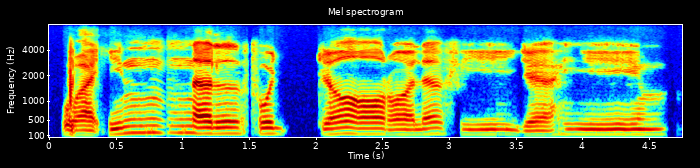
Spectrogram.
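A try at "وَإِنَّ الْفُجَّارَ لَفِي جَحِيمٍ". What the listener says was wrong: Jimnya jangan fujo. Itu nanti menebal. Fuja. Buka aja mulutnya. Fuja, bukan fujo. Jo begitu. Pangkal lidahnya diturunkan, jangan dinaikkan.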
